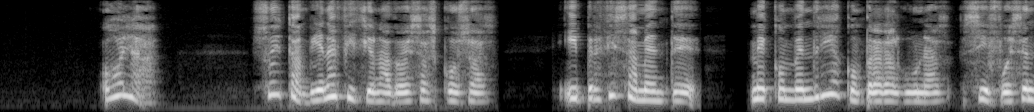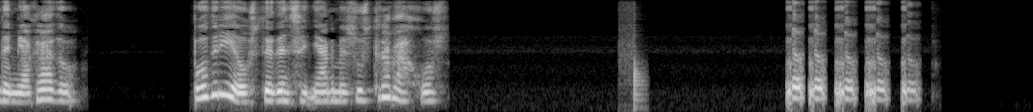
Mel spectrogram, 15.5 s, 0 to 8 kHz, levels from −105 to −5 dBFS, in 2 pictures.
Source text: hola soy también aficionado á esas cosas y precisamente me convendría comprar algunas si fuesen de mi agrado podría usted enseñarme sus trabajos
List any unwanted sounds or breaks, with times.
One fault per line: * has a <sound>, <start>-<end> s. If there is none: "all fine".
* has a thud, 12.4-12.6 s
* has a laugh, 13.7-14.7 s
